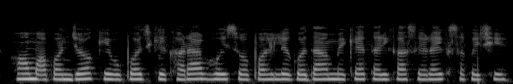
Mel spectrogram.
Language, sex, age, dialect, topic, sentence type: Maithili, female, 25-30, Bajjika, agriculture, question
